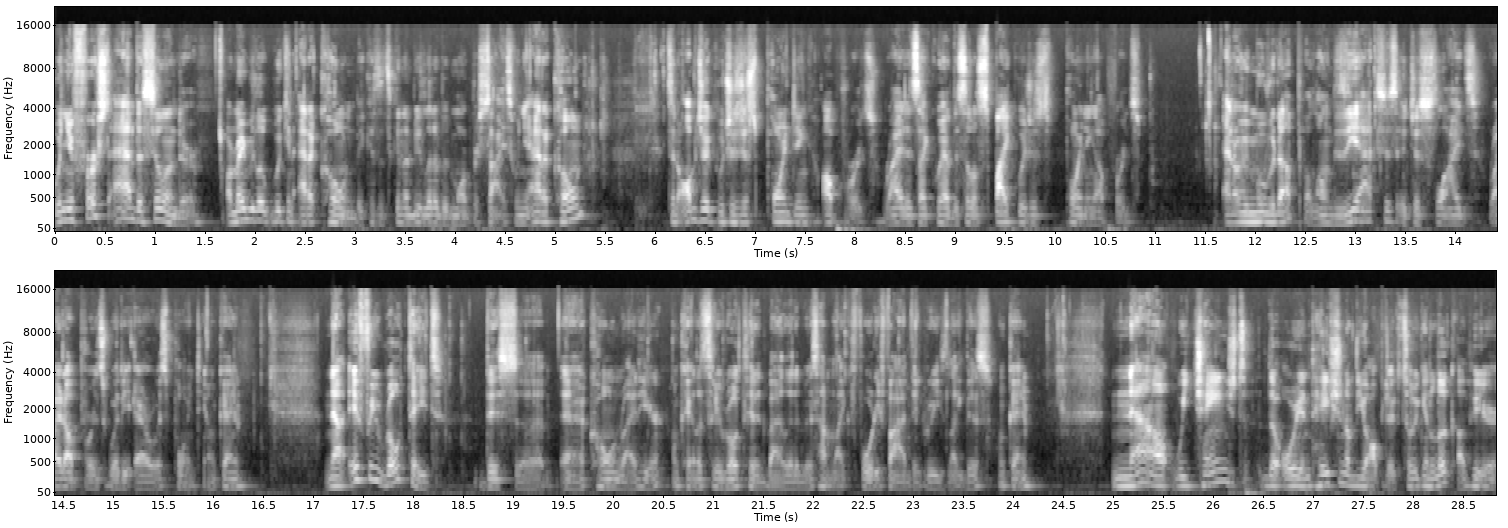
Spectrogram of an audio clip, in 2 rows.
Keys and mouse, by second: 0.0 x, 0.4 shift+a, 4.8 middle drag, 5.2 g, 5.4 z, 6.2 middle click, 10.9 middle click, 11.4 g, 11.7 z, 13.3 shift+middle drag, 16.4 shift+middle click, 17.4-18.2 drag, 18.3 shift+middle drag, 18.9 middle drag, 20.3 middle drag, 21.1-21.4 middle drag, 21.5 r, 22.2 right click, 22.4 middle click, 22.9 r, 24.6-25.3 middle drag, 27.9 n, 28.2 n.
